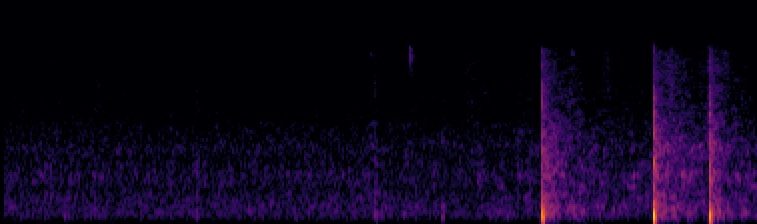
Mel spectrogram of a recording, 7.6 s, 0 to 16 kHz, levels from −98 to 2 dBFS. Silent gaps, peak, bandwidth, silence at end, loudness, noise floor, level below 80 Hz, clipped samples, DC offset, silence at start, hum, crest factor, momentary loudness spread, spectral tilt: none; -8 dBFS; 6.6 kHz; 0.45 s; -33 LUFS; -78 dBFS; -58 dBFS; under 0.1%; under 0.1%; 5.4 s; none; 32 dB; 8 LU; -10 dB/octave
